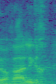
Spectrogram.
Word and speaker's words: Rhalgr: subi un entraînement particulier pour s'approcher spirituellement de Rhalgr, le destructeur. Remarquez que je prononce bien son nom maintenant.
